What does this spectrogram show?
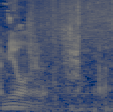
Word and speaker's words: Mjolnir: And it's yeah, Mjolnir. Sorry about that, my mispronunciation.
